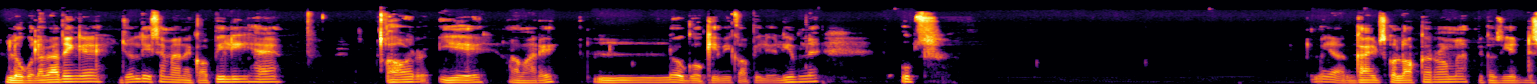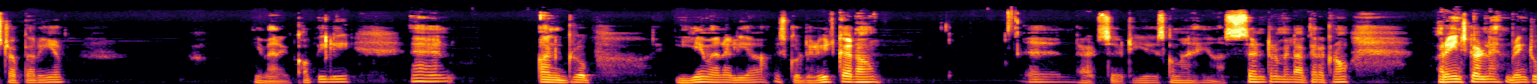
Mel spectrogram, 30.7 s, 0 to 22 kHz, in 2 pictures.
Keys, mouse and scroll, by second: 5.2-9.1 drag, 9.1 ctrl+z, 10.3 click, 13.7 right click, 14.8-18.5 drag, 18.5-19.0 alt+scroll up 1, 19.2 right click, 20.8 click, 24.2 BackSpace, 24.8 space, 24.9 click, 25.3 space, 25.8-27.5 drag, 27.5 space, 27.8 click, 28.0 space, 28.9 right click, 30.0-30.7 drag.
